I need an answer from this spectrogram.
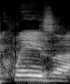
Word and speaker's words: Rayquaza: Rayquaza, as in Quasar.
